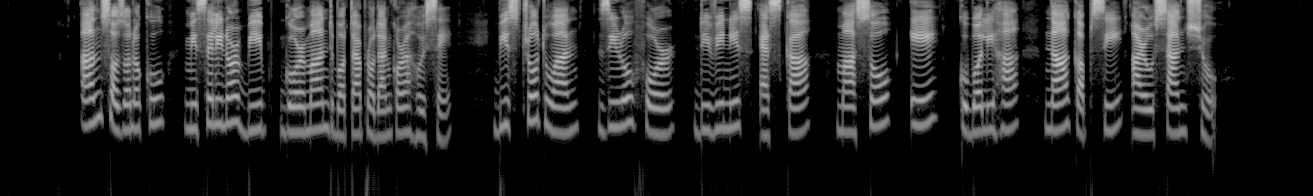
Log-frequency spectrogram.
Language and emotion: Assamese, neutral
